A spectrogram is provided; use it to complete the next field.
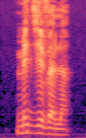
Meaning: medieval (relating to the Middle Ages)
- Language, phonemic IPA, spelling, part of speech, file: French, /me.dje.val/, médiéval, adjective, LL-Q150 (fra)-médiéval.wav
